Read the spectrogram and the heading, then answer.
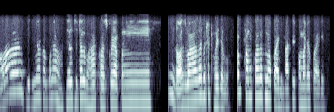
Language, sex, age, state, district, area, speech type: Assamese, male, 30-45, Assam, Morigaon, rural, conversation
